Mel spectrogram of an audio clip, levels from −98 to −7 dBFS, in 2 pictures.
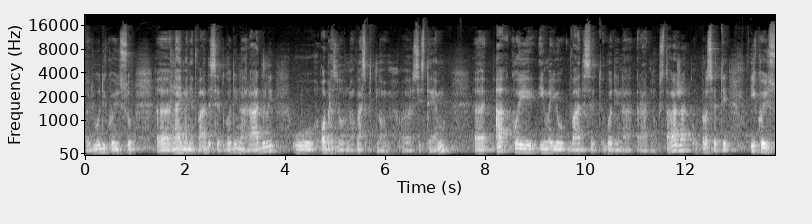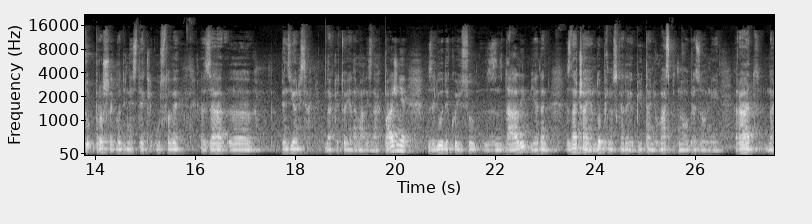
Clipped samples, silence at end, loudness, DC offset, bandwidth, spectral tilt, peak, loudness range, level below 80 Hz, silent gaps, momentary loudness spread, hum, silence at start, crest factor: under 0.1%; 0 s; -23 LUFS; under 0.1%; 17 kHz; -5.5 dB/octave; -2 dBFS; 4 LU; -58 dBFS; none; 13 LU; none; 0 s; 20 dB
